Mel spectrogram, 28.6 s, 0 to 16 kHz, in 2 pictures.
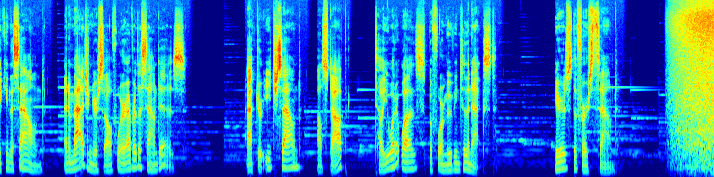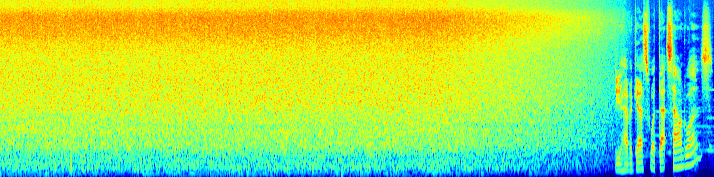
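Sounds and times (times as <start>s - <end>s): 
speech: 0.0s - 3.8s, 4.9s - 10.0s, 11.1s - 12.4s, 26.6s - 28.5s
waterfall roaring: 13.4s - 26.8s.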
